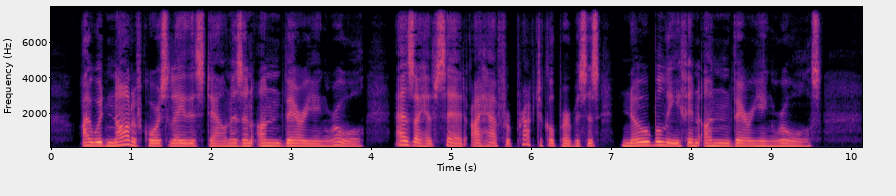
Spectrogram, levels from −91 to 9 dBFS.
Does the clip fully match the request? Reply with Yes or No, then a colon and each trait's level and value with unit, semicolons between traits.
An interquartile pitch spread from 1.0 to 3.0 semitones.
Yes: average, 2.7 semitones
